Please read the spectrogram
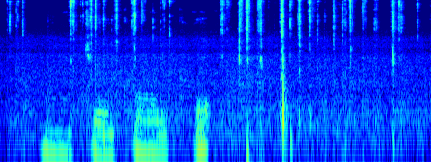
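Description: Computer keyboard keystrokes: a run of quick, irregular key clicks, with the sharpest strike near the three-second mark.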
